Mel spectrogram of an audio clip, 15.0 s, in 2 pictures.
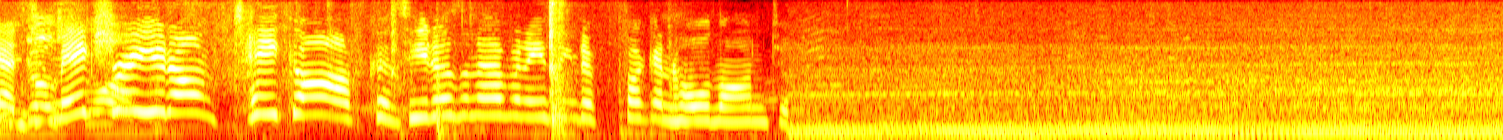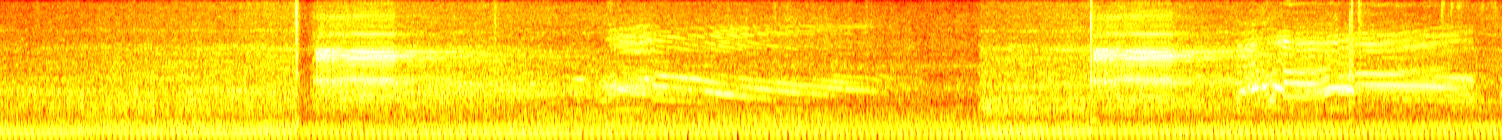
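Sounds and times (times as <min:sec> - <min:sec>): car engine running: 0:03.8 - 0:15.0
falling whistle-like tones: 0:09.0 - 0:11.6, 0:13.0 - 0:14.4.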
